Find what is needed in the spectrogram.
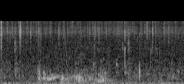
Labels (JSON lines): {"label": "biophony, growl", "recorder": "SoundTrap 600 or HydroMoth"}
